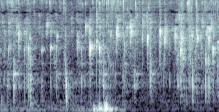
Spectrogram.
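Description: Eggplant slices frying skin side down in hot oil, a steady close crackling sizzle with scattered pops and spits running throughout.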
